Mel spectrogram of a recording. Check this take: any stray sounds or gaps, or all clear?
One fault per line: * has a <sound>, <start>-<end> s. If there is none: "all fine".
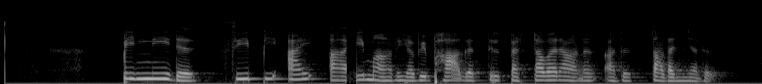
* has a dropout, 3.5-3.6 s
